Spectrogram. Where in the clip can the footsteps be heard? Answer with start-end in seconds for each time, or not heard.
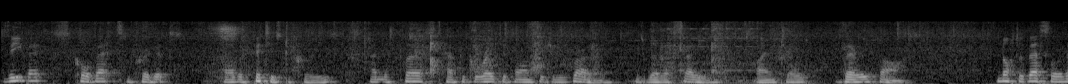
2.0-8.6.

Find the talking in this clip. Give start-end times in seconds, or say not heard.
0.0-10.6.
